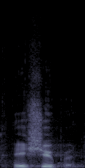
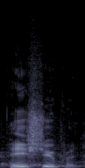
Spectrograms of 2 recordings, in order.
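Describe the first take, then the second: No difference in how they are said.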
